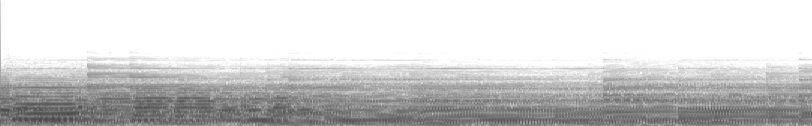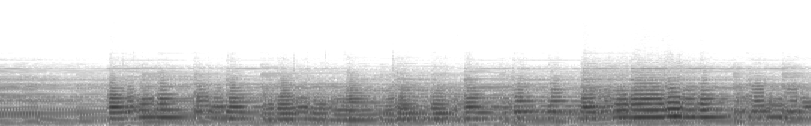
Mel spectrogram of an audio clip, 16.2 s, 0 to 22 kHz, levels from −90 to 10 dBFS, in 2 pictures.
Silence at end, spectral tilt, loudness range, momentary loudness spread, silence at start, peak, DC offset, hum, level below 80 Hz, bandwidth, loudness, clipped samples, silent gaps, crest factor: 0 s; -13 dB/octave; 11 LU; 12 LU; 0 s; -4 dBFS; under 0.1%; none; -42 dBFS; 3.8 kHz; -23 LUFS; under 0.1%; none; 20 dB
